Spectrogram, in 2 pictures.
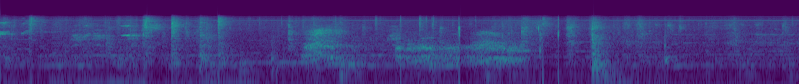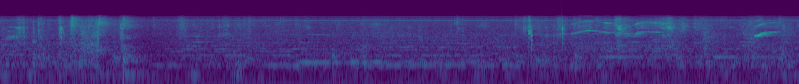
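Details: Pomeranian puppies about one and a half months old from one litter, playing with their mother indoors: high whining squeals and soft growls in scattered bursts, a busy stretch mid-clip, then thin rising-falling whimpers near the end.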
